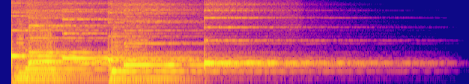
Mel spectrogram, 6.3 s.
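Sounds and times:
musical chord: 0.2s - 4.3s.

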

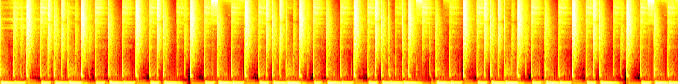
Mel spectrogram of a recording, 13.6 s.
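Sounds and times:
junk hip hop beat: 0.0s - 13.5s.

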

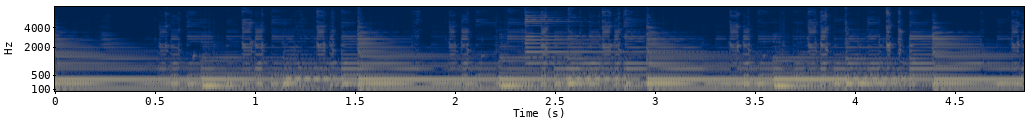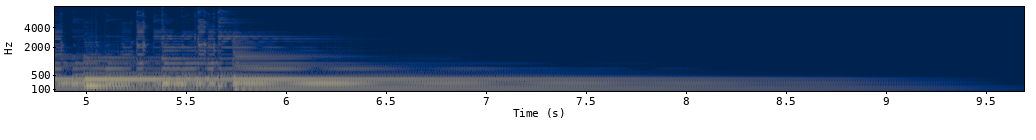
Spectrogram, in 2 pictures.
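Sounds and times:
flamenco guitar tremolos: 0.0s - 7.4s.

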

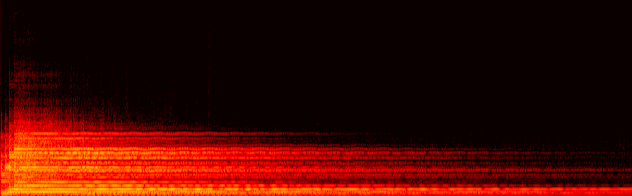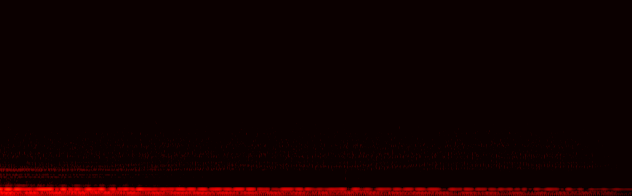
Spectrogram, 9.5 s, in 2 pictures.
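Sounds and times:
Gretsch guitar C minor add nine chord: 0.0s - 7.2s.

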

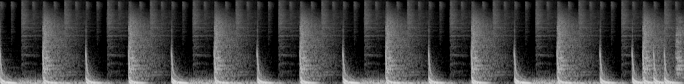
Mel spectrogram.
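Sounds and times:
trance drum kit: 0.0s - 6.8s.

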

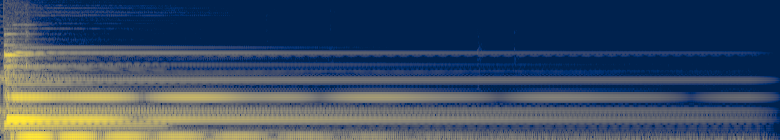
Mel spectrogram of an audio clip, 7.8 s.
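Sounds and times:
gamelan hit: 0.0s - 5.3s.

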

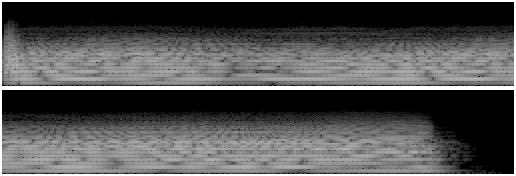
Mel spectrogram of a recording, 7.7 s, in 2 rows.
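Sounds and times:
F2 pop brass note: 0.0s - 7.3s.

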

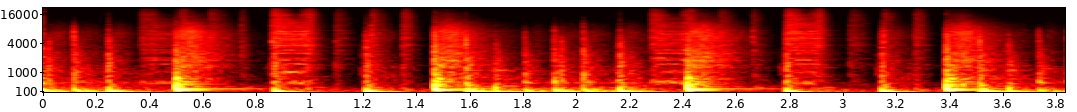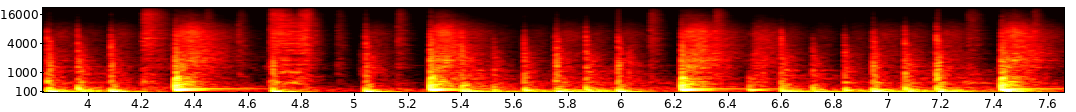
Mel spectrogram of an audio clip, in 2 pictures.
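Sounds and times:
tom drum fills loop: 0.0s - 7.6s.

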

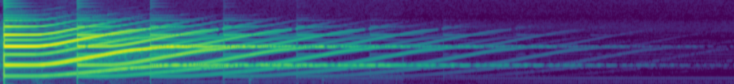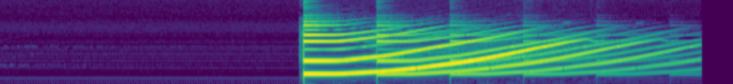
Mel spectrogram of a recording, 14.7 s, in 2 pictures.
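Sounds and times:
lounge guitar effect in E: 0.0s - 4.7s, 10.4s - 14.4s.

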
